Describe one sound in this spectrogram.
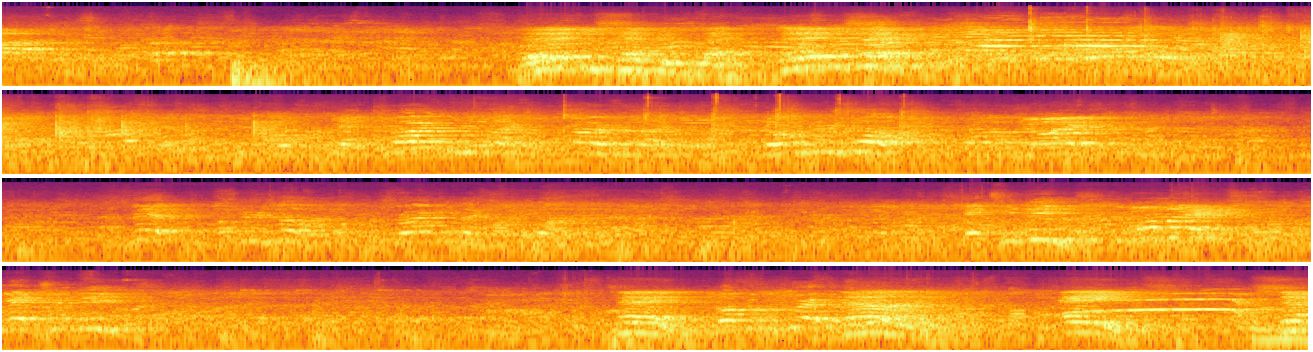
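Spectators shout and call out loudly in a large echoing hall.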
